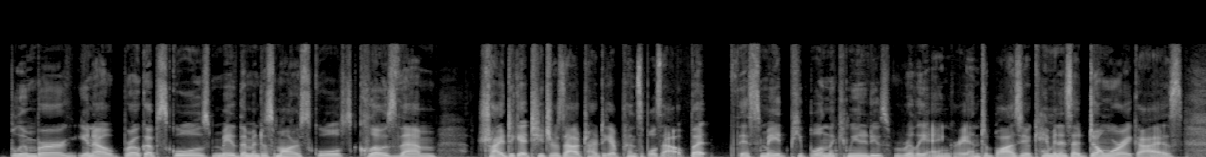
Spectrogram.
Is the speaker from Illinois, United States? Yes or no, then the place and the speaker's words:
no; New York City, New York, United States; I grew up on one hundred six between West End and Riverside.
